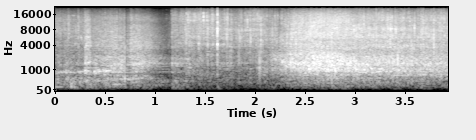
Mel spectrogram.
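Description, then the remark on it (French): Steady crackling sizzle of ribs cooking with a sticky molasses glaze that is caramelizing, a dense hiss that briefly dips then swells louder and brighter for the last stretch, with no voices. “Euh, tu entends déjà le bruit et si tu sens le caramel, c'est les mélasses qui ont caramélisé.”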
